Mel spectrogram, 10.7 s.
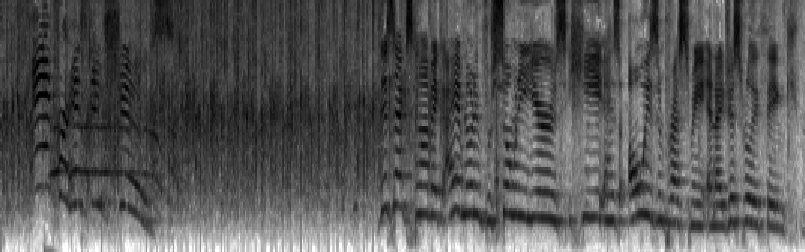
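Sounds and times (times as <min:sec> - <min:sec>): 
audience applause: 0:00.0 - 0:06.0
high whoops and cheering voices: 0:00.3 - 0:02.4
speech: 0:01.0 - 0:02.4, 0:05.1 - 0:10.7.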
